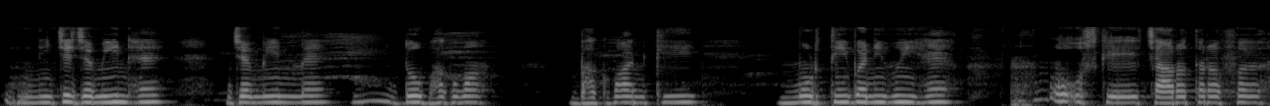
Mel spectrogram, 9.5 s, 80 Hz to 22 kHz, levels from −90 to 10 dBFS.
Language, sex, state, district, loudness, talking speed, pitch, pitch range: Hindi, female, Bihar, East Champaran, -39 LUFS, 105 wpm, 230 Hz, 220-240 Hz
